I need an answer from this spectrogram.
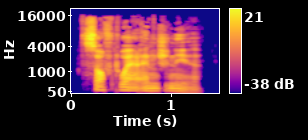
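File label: "software engineer", British English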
